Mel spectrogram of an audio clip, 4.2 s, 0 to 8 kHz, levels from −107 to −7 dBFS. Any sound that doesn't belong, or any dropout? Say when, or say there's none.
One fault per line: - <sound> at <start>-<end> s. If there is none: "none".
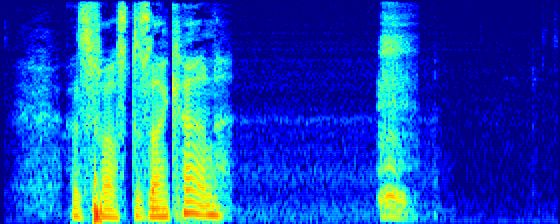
- throat clearing at 2.8-3.1 s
